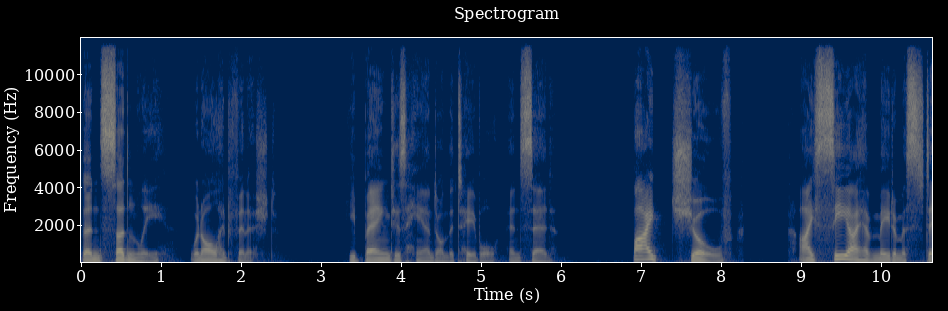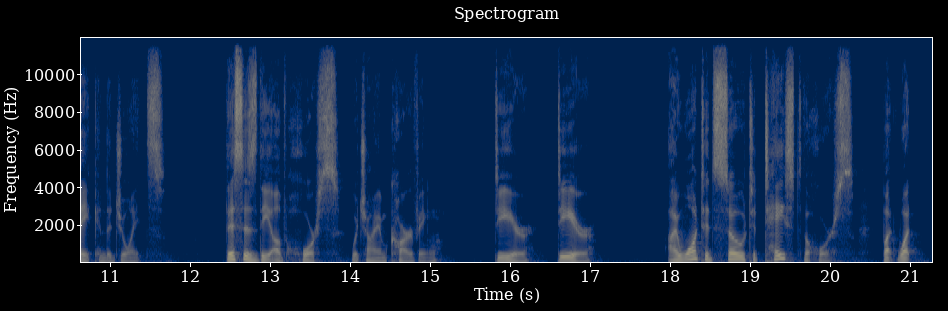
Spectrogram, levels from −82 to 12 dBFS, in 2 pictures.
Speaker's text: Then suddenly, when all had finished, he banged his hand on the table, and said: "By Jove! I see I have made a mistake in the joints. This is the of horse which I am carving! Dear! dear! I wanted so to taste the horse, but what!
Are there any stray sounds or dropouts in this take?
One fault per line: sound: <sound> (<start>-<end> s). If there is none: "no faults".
no faults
